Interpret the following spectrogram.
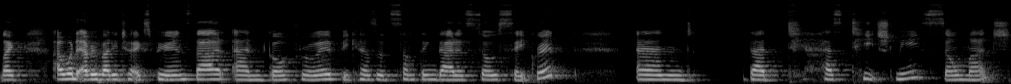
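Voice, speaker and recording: A woman talks at a fairly slow pace in a fairly high pitch, her tone dark and mellow. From Germany. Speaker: podcaster. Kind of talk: casual personal monologue. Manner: halting, filler-heavy.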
